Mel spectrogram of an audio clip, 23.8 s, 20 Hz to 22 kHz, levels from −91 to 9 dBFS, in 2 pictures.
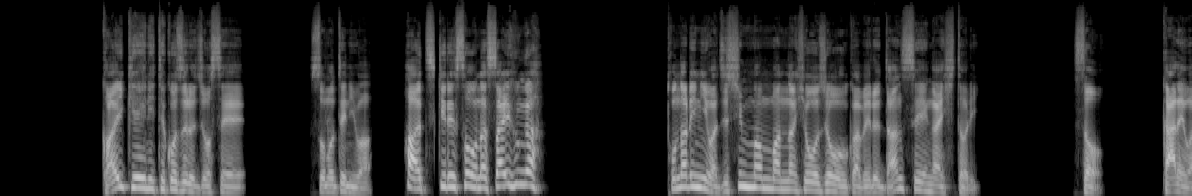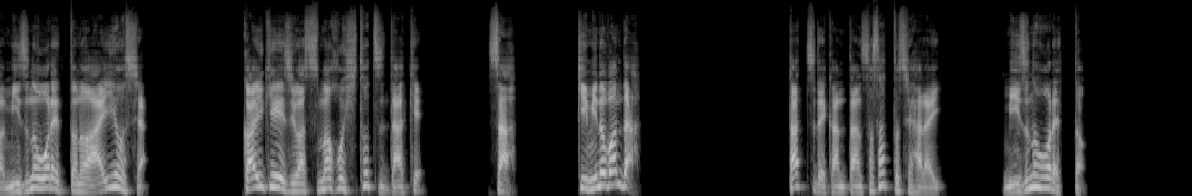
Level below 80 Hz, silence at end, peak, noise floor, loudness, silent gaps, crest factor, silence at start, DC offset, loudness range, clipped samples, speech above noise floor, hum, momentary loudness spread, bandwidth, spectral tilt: -74 dBFS; 1.1 s; -2 dBFS; -84 dBFS; -22 LUFS; none; 22 dB; 1.05 s; under 0.1%; 4 LU; under 0.1%; 63 dB; none; 10 LU; 18 kHz; -4 dB/octave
